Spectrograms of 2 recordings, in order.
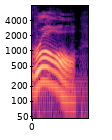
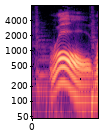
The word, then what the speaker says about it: Rawl: I'm your host, John Rawl. Rawl rhymes with y'all.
